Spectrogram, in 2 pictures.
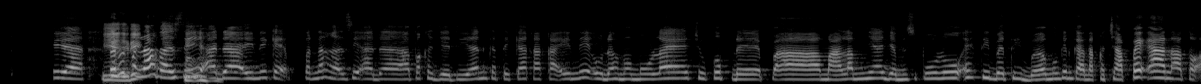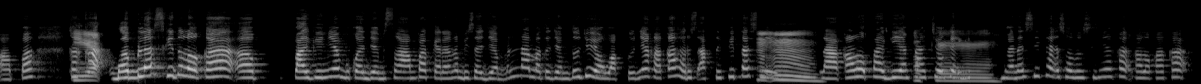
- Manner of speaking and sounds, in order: other background noise; tapping
- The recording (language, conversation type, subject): Indonesian, podcast, Apa rutinitas pagi sederhana untuk memulai hari dengan lebih tenang?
